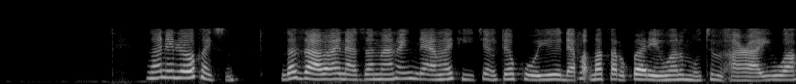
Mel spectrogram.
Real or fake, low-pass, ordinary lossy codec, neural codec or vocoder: fake; 5.4 kHz; Opus, 32 kbps; codec, 16 kHz, 0.5 kbps, X-Codec, HuBERT features, trained on balanced general audio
